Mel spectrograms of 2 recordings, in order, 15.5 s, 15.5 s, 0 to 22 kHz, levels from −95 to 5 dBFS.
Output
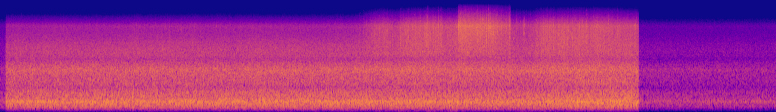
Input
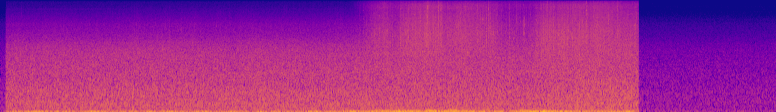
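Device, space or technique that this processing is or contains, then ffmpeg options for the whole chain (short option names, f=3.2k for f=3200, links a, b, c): television speaker: -filter_complex "[0:a]highpass=f=190:w=0.5412,highpass=f=190:w=1.3066,equalizer=f=380:t=q:w=4:g=9,equalizer=f=870:t=q:w=4:g=-7,equalizer=f=1.7k:t=q:w=4:g=6,equalizer=f=2.5k:t=q:w=4:g=-6,equalizer=f=8.4k:t=q:w=4:g=6,lowpass=f=8.8k:w=0.5412,lowpass=f=8.8k:w=1.3066,asettb=1/sr,asplit=3[a][b][c];[a]atrim=end=9.154[d];[b]atrim=start=9.15:end=10.21,asetpts=PTS-STARTPTS,afade=t=in:d=0.004:c=qsin,afade=t=out:st=1.056:d=0.004:c=qsin,aemphasis=mode=production:type=50fm[e];[c]atrim=start=10.206[f];[d][e]acrossfade=d=0.004:c1=hsin:c2=qsin[g];[g][f]acrossfade=d=0.004:c1=qsin:c2=hsin,volume=6dB"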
